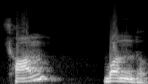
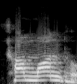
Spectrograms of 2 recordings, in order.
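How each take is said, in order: First: সম্বন্ধ slowly split, shom, pause, bondho; slow two-part shom-bondho for সম্বন্ধ; correct pronunciation. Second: সম্বন্ধ as shom-mondho, m doubled; the wrong shommondho for সম্বন্ধ; common mispronunciation. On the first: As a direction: sound out সম্বন্ধ with a clear b. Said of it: "সঠিক উচ্চারণ হবে". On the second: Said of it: "মটা দ্বিত্ব করে". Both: Shown as a demonstration.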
